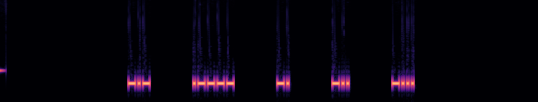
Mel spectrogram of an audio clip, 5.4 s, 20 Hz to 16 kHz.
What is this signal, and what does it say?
Morse code, heard as a keyed tone, about 45 wpm, spaced as for 17 wpm, 700 Hz. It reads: K1NDB
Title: USA Call Signs - 6x Character Spacing - 50wpm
